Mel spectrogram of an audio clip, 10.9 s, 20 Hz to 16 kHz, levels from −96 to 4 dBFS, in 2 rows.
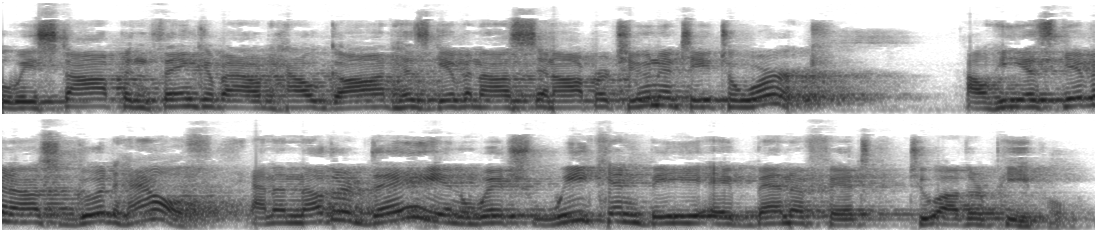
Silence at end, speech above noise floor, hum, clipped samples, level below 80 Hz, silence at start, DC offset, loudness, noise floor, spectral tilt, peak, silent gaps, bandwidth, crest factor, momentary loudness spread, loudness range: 0.05 s; 27 dB; none; under 0.1%; -60 dBFS; 0 s; under 0.1%; -15 LUFS; -42 dBFS; -4 dB/octave; -2 dBFS; none; 10.5 kHz; 12 dB; 5 LU; 1 LU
